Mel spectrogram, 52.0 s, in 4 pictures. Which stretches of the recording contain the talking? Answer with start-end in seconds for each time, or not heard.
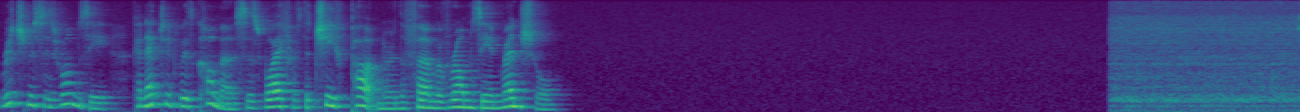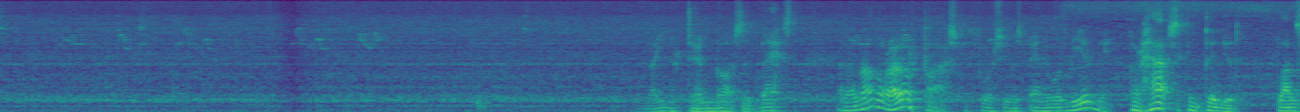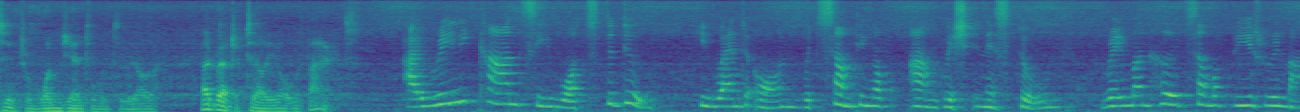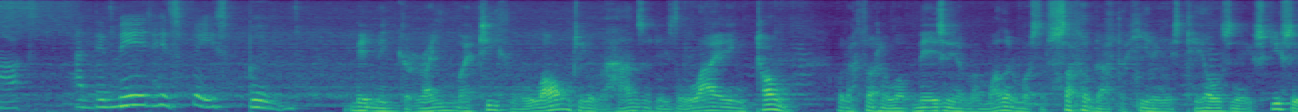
0.0-5.5, 19.4-51.9.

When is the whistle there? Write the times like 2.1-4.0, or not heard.
not heard.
